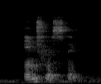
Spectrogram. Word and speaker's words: interesting: is sometimes not pronounced average different separate comfortable interesting vegetables okay page pronunciation about silent uh violence and on pronouns 18.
